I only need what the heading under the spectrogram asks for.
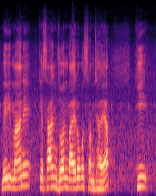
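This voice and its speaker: A man teaching a story: he reads English lines slowly, then retells and explains them at a halting pace with many fillers. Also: sits high, fairly even intonation, a little hiss or hum.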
